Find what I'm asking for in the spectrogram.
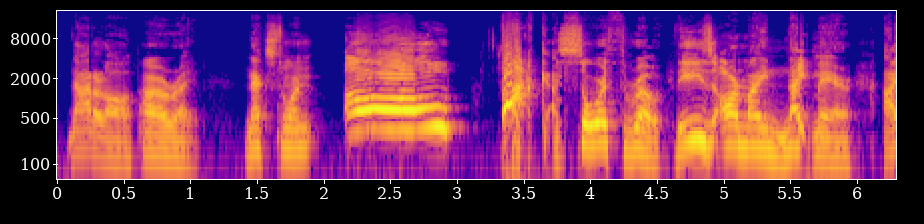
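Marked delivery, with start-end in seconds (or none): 2.1-3.7 high, loud drawn-out oh, then curse; theatrical agonised howl; pained outburst. Acted. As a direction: wail in dread, then swear. Reacts to sore throat coming up.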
